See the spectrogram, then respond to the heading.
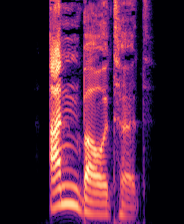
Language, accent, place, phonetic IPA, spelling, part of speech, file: German, Germany, Berlin, [ˈanˌbaʊ̯tət], anbautet, verb, De-anbautet.ogg
- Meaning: inflection of anbauen: 1. second-person plural dependent preterite 2. second-person plural dependent subjunctive II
